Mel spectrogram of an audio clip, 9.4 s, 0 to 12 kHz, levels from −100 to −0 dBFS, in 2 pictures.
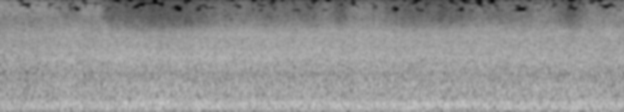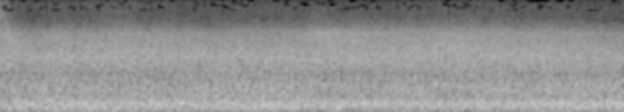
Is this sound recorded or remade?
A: remade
